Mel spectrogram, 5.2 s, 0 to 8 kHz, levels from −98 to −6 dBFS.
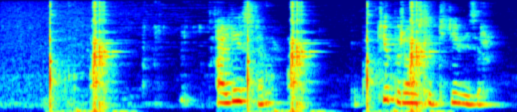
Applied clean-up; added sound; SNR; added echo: classical method log-MMSE.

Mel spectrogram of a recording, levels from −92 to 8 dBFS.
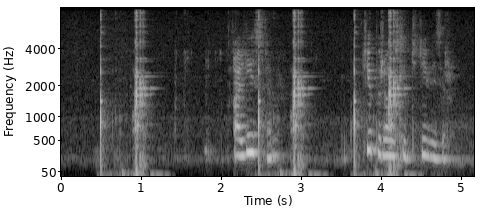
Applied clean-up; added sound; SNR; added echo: none; Dishes, pots, and pans / Chink, clink; -1 dB; none.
